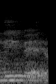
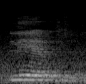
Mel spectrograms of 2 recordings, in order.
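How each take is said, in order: First: The ending is said as an extra syllable. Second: The ending is a short d sound, no syllable. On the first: The speaker calls it wrong. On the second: The speaker calls it right.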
